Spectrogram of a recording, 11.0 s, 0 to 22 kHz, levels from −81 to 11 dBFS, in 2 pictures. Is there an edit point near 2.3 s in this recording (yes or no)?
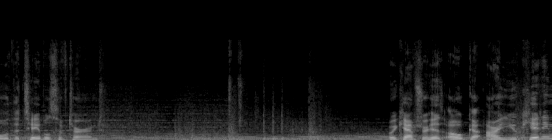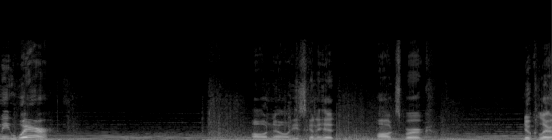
yes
